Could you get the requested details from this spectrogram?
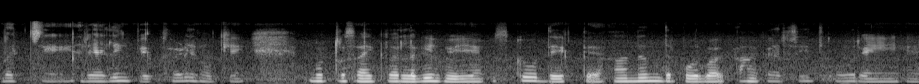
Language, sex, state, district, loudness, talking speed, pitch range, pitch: Hindi, male, Punjab, Kapurthala, -19 LUFS, 125 wpm, 135-155 Hz, 145 Hz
